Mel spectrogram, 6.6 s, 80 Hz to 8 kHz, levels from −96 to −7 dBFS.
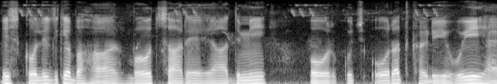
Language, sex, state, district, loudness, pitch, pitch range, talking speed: Hindi, male, Uttar Pradesh, Saharanpur, -16 LUFS, 95 Hz, 95-110 Hz, 115 wpm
